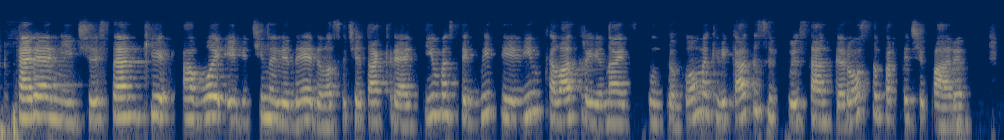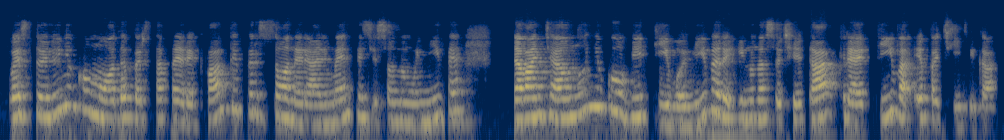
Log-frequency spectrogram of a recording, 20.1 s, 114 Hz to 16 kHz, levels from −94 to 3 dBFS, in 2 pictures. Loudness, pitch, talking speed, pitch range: -30 LUFS, 235 Hz, 135 wpm, 215-260 Hz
